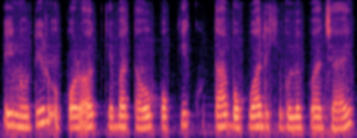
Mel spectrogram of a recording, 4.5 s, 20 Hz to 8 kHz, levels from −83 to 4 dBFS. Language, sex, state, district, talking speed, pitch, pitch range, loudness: Assamese, female, Assam, Kamrup Metropolitan, 135 wpm, 190 Hz, 180-200 Hz, -17 LUFS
